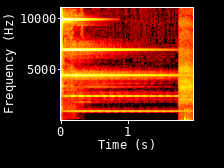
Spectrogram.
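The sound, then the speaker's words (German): A single bright electronic chime from a library security gate detecting an item that was not deactivated, one ringing tone fading slowly over nearly two seconds, followed by a short rustling noise at the end. “Erkennt es ein nicht entschärftes Medium, leuchtet es rot auf und piept.”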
